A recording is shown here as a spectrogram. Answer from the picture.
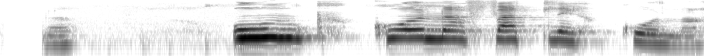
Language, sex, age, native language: Icelandic, female, 8, Icelandic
